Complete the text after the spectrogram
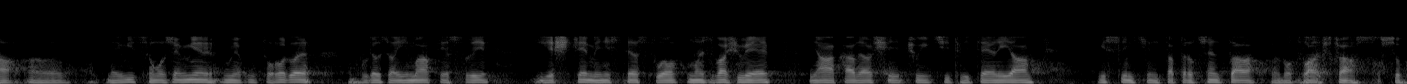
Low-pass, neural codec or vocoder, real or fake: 3.6 kHz; codec, 16 kHz, 1 kbps, FunCodec, trained on Chinese and English, 50 frames a second; fake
